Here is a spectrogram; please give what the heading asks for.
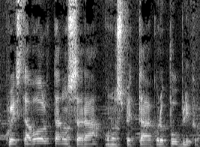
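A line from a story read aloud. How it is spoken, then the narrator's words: Plain. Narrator (Italian): disse lui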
